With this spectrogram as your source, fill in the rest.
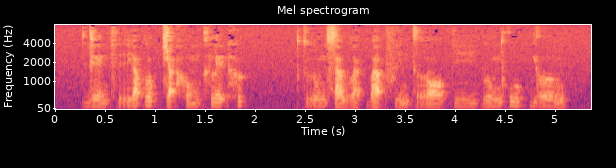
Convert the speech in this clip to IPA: d eː˧ n kʰ r i˦˥ a̯ p l o˥˩ k̚ t͡ɕ a˨˩ ʔ h o˦˥ m kʰ l e˦˥ ʔ h ɯ˥˩ k̚ | t r u˦˥ n s a˨˩ w l a˨˩ k̚ w a˦˥ ʔ f i˧ n t r ɔː˧ k iː˧ p l u˦˥ n k w u˥˩ k̚ j ɤː˥˩ ŋ

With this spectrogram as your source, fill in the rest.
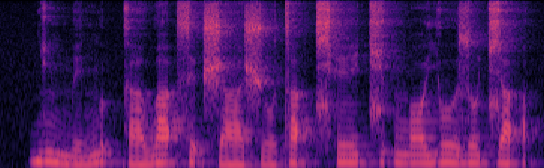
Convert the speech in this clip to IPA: ɡ ĩ˦˨ m e˨ ŋ ʊ˦ ʔ k ä˨ w ä˦ ʔ sʰ ɪ˦ ʔ ʃ ä˨ ʃ o˨ t ä˦ ʔ t͡ɕʰ e˦ t͡ɕ ʊ˦ ʔ ŋ ɔ˦ j o˦˨ ʊ̯ z o˦˨ t͡ɕ ä˦ ʔ

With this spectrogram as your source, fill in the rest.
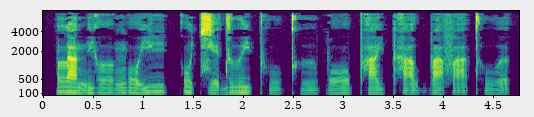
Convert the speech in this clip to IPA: l a˧˩ n j ɤː˩ ŋ o˧˩ j iː˧ k̚ ʔ o˥˨ t͡ɕ e˧˩ d ɯː˧ j pʰ u˩ kʰ ɯː˩ p oː˧˥ pʰ a˧˥ j pʰ a˩ w b a˧ f a˩˧ t̪ʰ u˥˨ ə̯

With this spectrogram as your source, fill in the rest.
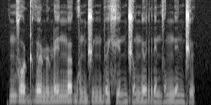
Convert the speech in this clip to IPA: n z o ɖʱ ø ɳ y ɳ e ŋ œ ɡ o n d͡ʒ y m b ø xʲ œ n d͡ʒ o n ø r e n z o ŋ e n d͡ʒ ʏ

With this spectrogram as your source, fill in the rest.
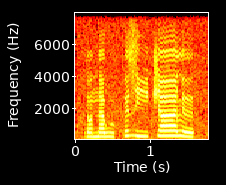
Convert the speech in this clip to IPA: ɾ ɔ˧ n a˧ w u˨ k ə˦ z iː˧ t͡ʃ aː˦ l ə˧

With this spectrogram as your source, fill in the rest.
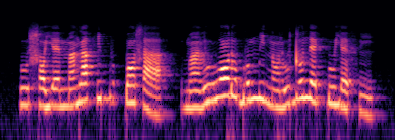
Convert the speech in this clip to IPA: u˨ s ɔ˨ j ɛ˨ m ã˨˦ ɡ a˦ h i˦ b o˦˨ k͡p ɔ˧ s a˨ | b ã˨ l u˧ w ɔ˦ ɾ o˧ ɡ o˦ m i˦˨ n ɔ̃˨ ɾ u˨˦ d o˦ n ɛ˧ k͡p u˧ j ɛ˨ f ĩ˨

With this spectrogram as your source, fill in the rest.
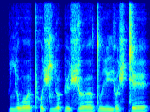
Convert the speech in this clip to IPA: ʎ ɵ w o ə̯ pʰ o ç ʎ ɵ p y ç ɵː ə̯ tʷ iː j ɵ ç c eː

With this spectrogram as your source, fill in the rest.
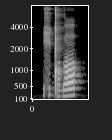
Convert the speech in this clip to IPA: x i ɡ͡ǃ ɔ ɡ ɔ

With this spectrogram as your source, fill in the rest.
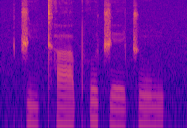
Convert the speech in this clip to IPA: t͡ʃ iː˨ kʰ aː˨ pʰ ʊ˦ t͡ʃ eː˨ t͡ʃ ũ˦ ŋ

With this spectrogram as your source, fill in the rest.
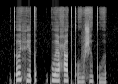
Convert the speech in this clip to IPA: kʼ əː˦ fʲ ɛ˧ t | kʷ ɛː˧ ħ a˧ t kʼ o̤˨ v ʃ ɛ̤˧ kʷʼ ə̤˨

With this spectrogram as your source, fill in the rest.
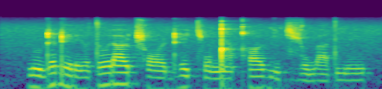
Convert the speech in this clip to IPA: ɳ ũ˨ ɖ ɛ˦ ɖ e˨ ɾ e˨ ə̯ t ɤ˦ ə̯ ɾ a˦ ə̯ ʈ͡ʂʰ ɔ˨ ə̯ ɖʱ e˦˨ cʰ o˨ ŋ͡ǃ ẽ˨ qʰ o˦ ə̯ ɡ ĩ˨ c ʑ o˨ w a˨ t i˨ ɾ ẽ˦

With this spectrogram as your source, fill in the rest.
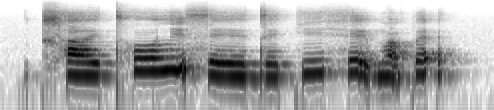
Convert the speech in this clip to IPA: t͡ɕʰ a˨ ɪ̯ tʰ o˦ l ḭ˦˨ s e˨ ɪ̯ d e˨ k i˦ h ḛ˦˨ ɪ̯ b ã˦˨ p ɛ˦ ʔ

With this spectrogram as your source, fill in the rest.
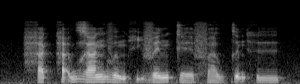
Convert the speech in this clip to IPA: h a˨˩ k̚ h a̰˧˥ w ɣ a˨˦ ŋ v ə˧˩ m h ḭ˧˨ v ɛ˨˦ n k ɛ̤˨˩ f a̤˨˩ w k ə̰˧˨ n h ɨ˧

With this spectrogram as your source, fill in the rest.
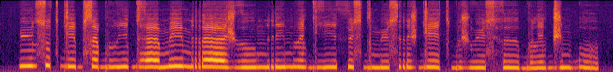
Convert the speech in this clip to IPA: yː l s u t͡s ɡ eː b s æ b ɯ β iː l dʱ æː m eː m r æː ʒ ð uː m r iː m β e l ɡʱ iː θ y s ɡ ɯ m yː s r ɯ ʒ ɡ eː t͡s b u ʒ β yː s h ɯː b u l i l d͡ʒ i m ɓ u

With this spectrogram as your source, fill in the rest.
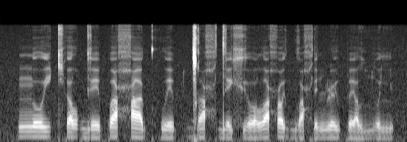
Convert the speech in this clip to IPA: n o j cʰ ɘ lˠ ɡ e p ɐ ħ a kʷʰ e p ɡ͡ǀ ɐ ħ d e xʲ o lˠ ɨ ħ o j ɡʷ ɐ ħ ɾʲ ɘ n ɭ ɨ p e lˠ ʎ o lʲ

